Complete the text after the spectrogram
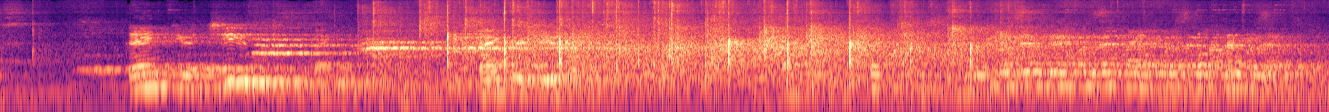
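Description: A young man sings through a microphone in a large echoing hall.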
